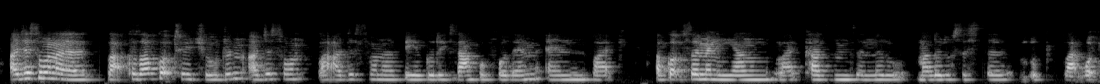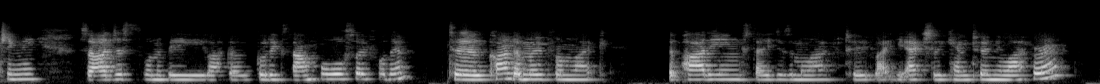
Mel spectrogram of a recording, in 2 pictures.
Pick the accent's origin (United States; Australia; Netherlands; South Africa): Australia; Koonibba, South Australia; I'm 25 years old. I grew up in Kuniba Mission, 50 or 40 k's out of Sejuna, west of Sejuna. My father is Greek and my mother's Aboriginal.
